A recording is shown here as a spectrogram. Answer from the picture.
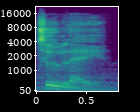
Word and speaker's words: Thule: secret society within germany called the thol society sometimes alternatively pronounced tulay that had sub-factions within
